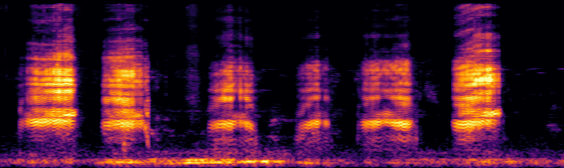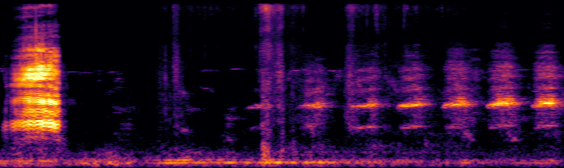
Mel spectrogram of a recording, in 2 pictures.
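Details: Ringneck parakeet making different sounds: six loud, harsh, broadband screeches about once a second, then a quieter run of short, evenly spaced chattering notes with a steady hum beneath.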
